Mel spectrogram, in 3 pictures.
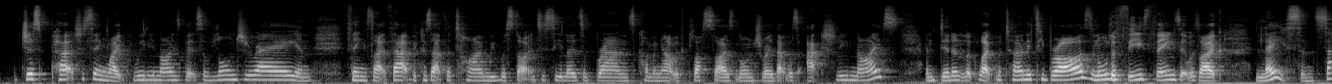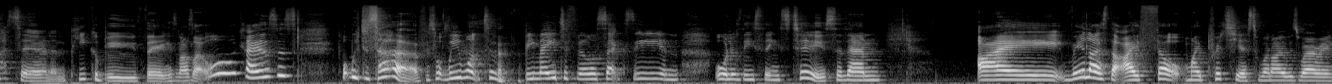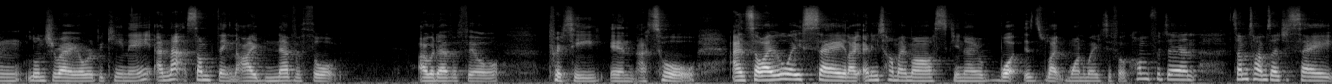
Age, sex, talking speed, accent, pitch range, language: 30-49, female, 205 wpm, British, 160-220 Hz, English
